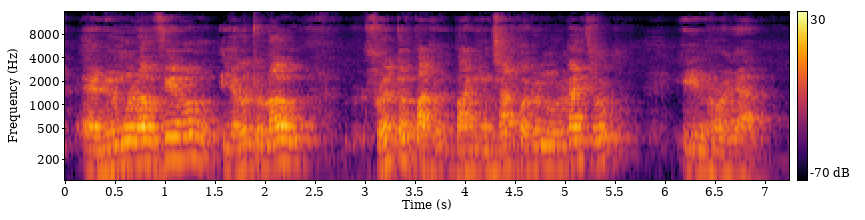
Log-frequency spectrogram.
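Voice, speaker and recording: Over noticeable background noise and audible room echo, the speech runs at a fairly slow pace with long, frequent pauses and ordinary pitch variation. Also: man, fairly high pitch for a man. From northern Spain, Cantabria (Liébana). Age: 80s+. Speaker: retired blacksmith. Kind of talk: interview. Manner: halting.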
